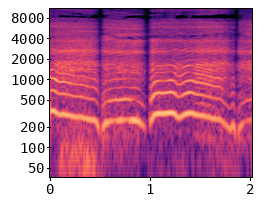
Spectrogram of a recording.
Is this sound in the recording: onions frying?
no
